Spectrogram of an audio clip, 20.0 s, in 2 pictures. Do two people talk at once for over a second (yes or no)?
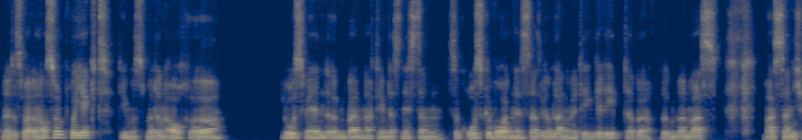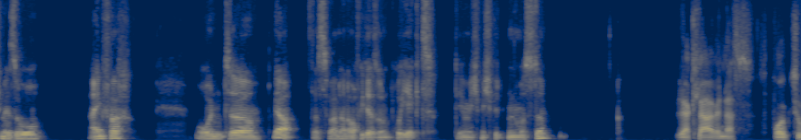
no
